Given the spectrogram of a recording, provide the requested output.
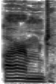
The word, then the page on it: armed: American English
